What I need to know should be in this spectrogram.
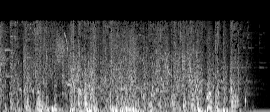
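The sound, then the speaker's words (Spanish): Gunfire in an action thriller film as shots from outside take down a hacker and a group of hitmen: a dense, loud, continuous volley of rapid shots that cuts off abruptly near the end. “Unos disparos del exterior abaten al hacker y a los sicarios de Lee.”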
